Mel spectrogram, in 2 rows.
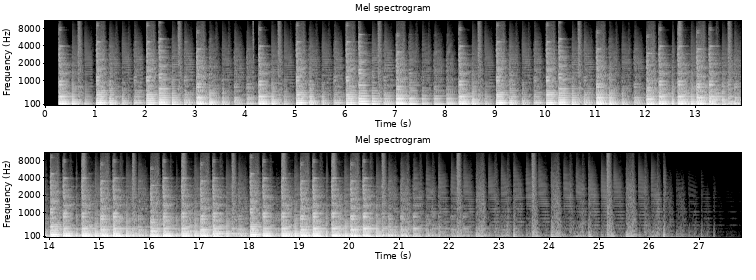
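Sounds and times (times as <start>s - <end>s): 
bass pulse: 0.3s - 24.2s.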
